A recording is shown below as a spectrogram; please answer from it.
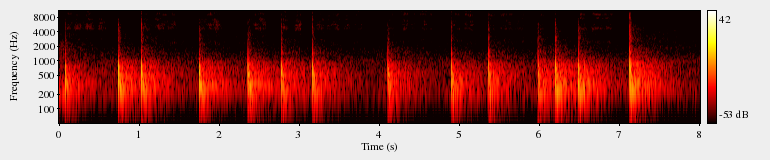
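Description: Pen or pencil writing a number on paper in a sixth-grade maths exercise: a series of short sharp taps and scratchy strokes in irregular rhythm, close and fairly quiet, with no voice.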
